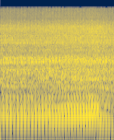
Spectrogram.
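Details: Honda CB fuel-injected single-cylinder motorcycle, still stuttering after five services; idle stutters and dips as throttle opens.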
